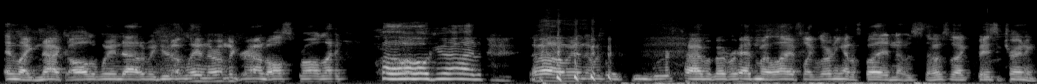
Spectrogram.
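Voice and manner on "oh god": pained groan. Retold or imitated. Knocked breathless on ground.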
